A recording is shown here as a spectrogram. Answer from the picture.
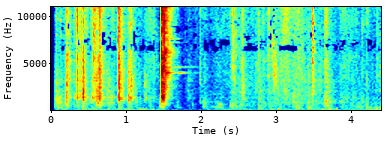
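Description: AR-15 rifle being handled and set onto a bench rest: a quick run of sharp clicks and clacks, the loudest about one and a half seconds in, followed by fainter knocks.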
